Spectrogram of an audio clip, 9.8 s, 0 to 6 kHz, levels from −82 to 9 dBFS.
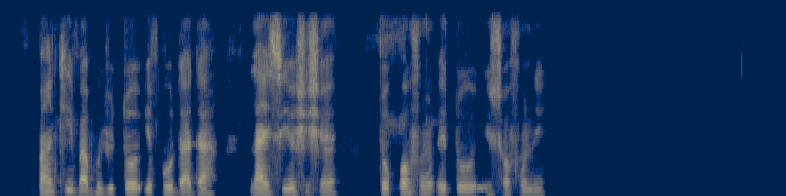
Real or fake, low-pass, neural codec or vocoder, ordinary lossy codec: real; 5.4 kHz; none; none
